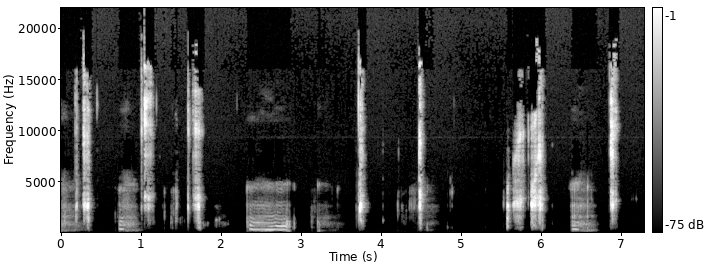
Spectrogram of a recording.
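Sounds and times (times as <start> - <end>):
soft wet kissing with lip smacks: 0.2 - 1.9, 3.7 - 4.7, 5.6 - 6.1, 6.8 - 7.0.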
